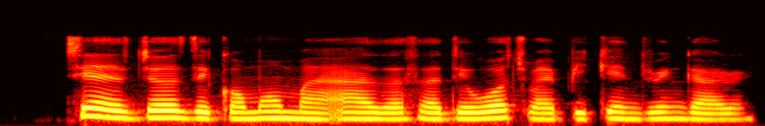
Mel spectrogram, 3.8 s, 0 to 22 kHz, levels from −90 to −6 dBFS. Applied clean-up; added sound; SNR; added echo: none; none; none; none.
